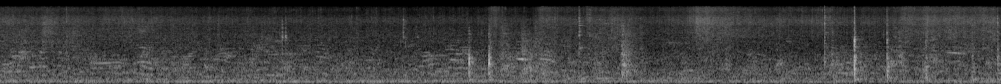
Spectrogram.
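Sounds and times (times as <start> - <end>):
noodles sizzling on a griddle: 0.0 - 10.0
utensils knocking against griddle: 8.2 - 10.0.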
